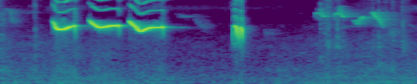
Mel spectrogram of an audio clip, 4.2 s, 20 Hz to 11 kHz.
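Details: Laughingthrush, described as rufous-tailed, in fast-paced 'kích' singing: three loud clear whistles, each dropping then levelling off, about 0.3 seconds apiece, followed by a short sharp burst and a few faint, higher twittering notes. No other sounds.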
